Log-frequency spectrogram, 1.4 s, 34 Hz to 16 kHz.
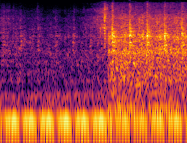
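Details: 2000 Jeep Cherokee XJ just started, with oil pressure: a deep steady idle with a fast, even tick about ten per second. Coolant in the oil is suspected, and the engine later ran rough and got warm. Cause not confirmed.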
